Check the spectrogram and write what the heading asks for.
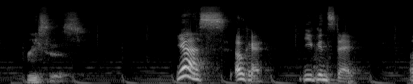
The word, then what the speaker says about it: Reese's: So how do you say it? Reese's.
